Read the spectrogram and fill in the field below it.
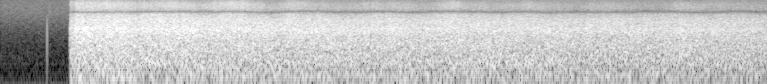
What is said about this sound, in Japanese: お主、あの滝が切れるか。 滝を切る。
